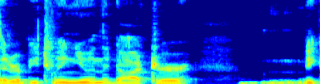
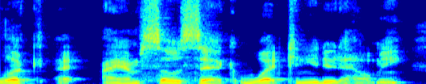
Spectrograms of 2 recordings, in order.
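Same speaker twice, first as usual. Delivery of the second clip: earnest, begging, imploring and pleading tone; 4 dB quieter than usual. Retelling how the listener argued with the doctor: imitating someone pleading. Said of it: "You're just pleading with him".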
